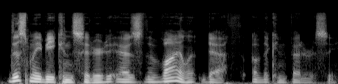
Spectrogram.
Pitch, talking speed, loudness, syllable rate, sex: 105 Hz, 195 wpm, -18 LUFS, 6.0 syllables/s, male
